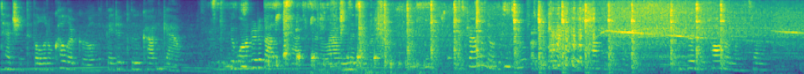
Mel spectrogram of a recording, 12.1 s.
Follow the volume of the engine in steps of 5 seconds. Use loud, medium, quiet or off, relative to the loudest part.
medium, loud, loud.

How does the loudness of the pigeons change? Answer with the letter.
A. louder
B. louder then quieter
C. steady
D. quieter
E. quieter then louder
E.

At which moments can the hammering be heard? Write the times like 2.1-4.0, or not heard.
5.3-10.9.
